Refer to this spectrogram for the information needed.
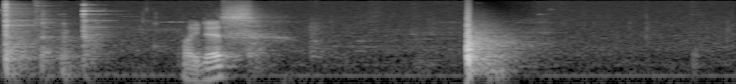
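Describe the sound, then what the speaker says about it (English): Metal hammer blows on a punch knock out rivets from a Subaru AC compressor clutch plate, with a few light taps, then a ringing strike and one sharp loud impact, close up, while someone briefly speaks. "you put the punch on the rivet and then you just punch it out"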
